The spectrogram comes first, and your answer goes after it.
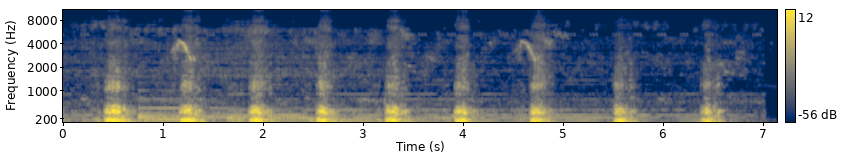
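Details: Lion recorded in South Africa's Timbavati Private Nature Reserve during January 2025 gives a regular run of low, throaty grunts. About nine grunts come evenly spaced and fade toward the end, with sustained music tones beneath them.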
